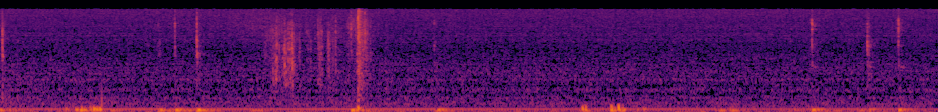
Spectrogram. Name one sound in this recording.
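Footsteps thud softly on a stone floor.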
